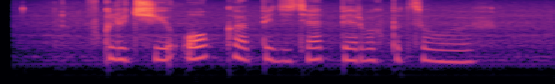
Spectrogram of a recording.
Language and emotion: Russian, neutral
